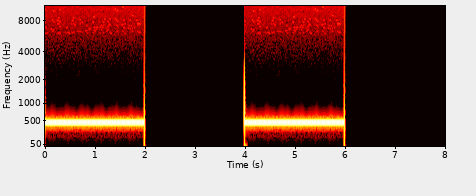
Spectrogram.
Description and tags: Ring Back Tone
This is an approximation of the modulated 440Hz tone you hear when waiting for someone to pick up the phone. Made using the Wasp synth in FL Studio.
440Hz, call, ringing, tone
